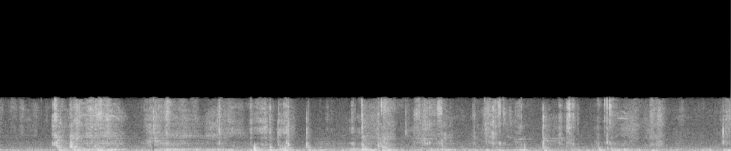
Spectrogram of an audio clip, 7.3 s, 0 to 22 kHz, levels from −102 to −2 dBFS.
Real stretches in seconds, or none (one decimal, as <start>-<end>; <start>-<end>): 0.0-7.3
